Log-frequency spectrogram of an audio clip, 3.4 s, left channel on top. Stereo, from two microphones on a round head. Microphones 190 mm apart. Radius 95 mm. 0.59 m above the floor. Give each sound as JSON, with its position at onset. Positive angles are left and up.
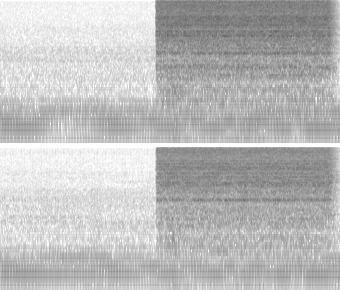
{"t": 1.6, "sound": "frying", "side_deg": 55, "distance_m": 3.0}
